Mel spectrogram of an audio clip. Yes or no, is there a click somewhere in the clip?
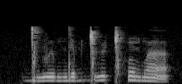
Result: yes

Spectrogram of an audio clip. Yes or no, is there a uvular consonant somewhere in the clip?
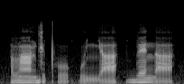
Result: no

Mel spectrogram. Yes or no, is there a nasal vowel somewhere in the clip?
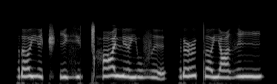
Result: no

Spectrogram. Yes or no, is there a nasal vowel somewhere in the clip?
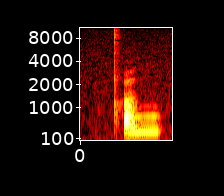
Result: no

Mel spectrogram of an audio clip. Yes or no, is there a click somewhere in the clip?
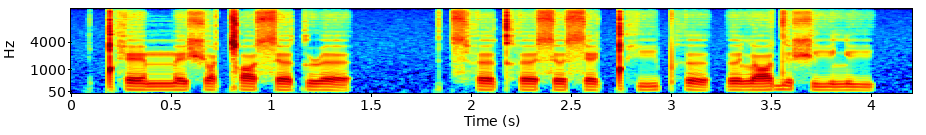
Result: yes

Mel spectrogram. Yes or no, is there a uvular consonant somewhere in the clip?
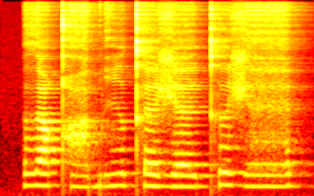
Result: yes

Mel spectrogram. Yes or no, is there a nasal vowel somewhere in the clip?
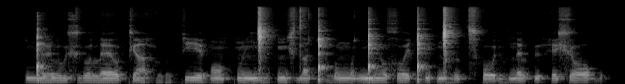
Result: yes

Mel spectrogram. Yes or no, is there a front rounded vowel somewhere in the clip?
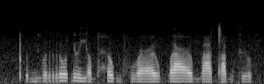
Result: yes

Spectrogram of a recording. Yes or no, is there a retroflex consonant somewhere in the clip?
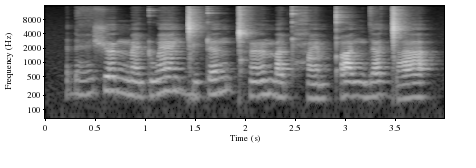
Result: yes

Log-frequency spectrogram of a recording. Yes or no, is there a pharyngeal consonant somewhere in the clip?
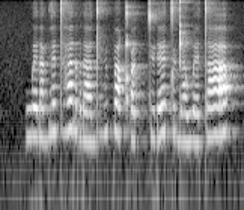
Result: no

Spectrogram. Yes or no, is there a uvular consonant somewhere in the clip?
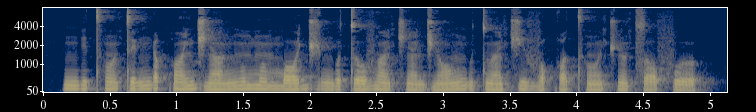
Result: yes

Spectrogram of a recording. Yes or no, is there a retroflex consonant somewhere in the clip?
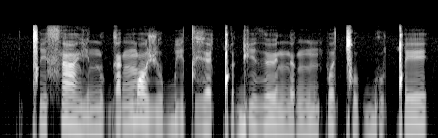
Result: no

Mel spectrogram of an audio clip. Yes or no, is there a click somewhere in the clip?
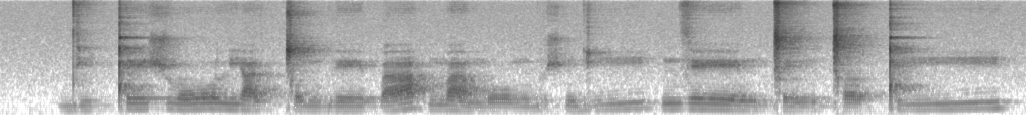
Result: yes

